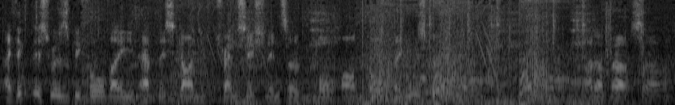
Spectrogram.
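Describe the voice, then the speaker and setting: A man offers low-key, musing commentary as he plays through a game for his gaming video. His mid-range voice is steady and slow, but the recording is very noisy, with loud game music and sound effects behind him.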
